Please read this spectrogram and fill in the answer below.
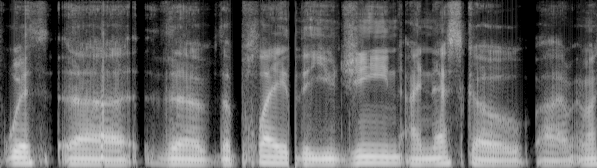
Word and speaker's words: Ionesco: Yeah, I think it's UNESCO, but I'm not sure. UNESCO. Sorry, I know it's a French name. We should actually ask our French co-host to pronounce it properly. Well, it's actually Ionesco.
